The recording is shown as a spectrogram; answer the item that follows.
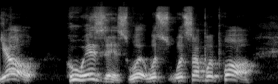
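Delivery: play-acted, high, alarmed, frantic panicked voice. Retelling a prank call he believed meant a friend had died: retelling own panicked words. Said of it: "So my heart starts thumping".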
